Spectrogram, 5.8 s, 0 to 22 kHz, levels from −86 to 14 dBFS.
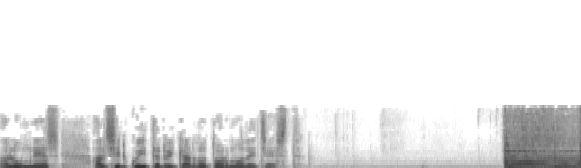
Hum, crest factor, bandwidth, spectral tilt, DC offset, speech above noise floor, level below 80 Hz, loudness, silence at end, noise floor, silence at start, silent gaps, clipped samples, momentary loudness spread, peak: none; 16 dB; 8.4 kHz; -6.5 dB/octave; under 0.1%; 36 dB; -28 dBFS; -18 LUFS; 0 s; -54 dBFS; 0 s; none; under 0.1%; 13 LU; -2 dBFS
